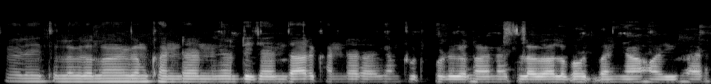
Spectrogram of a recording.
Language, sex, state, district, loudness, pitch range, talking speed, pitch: Magahi, male, Bihar, Lakhisarai, -18 LUFS, 125-130 Hz, 195 wpm, 125 Hz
